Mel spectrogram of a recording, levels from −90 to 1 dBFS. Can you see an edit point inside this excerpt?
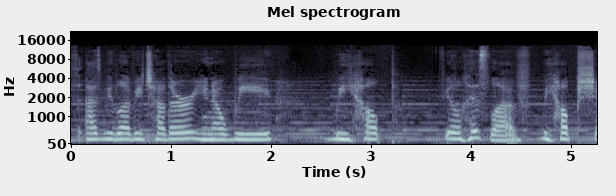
no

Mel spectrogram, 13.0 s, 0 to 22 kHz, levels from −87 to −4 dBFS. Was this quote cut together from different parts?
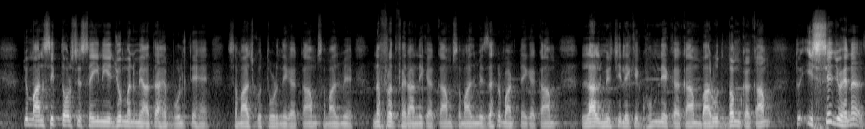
no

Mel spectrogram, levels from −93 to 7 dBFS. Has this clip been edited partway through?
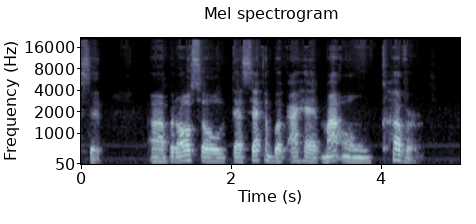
yes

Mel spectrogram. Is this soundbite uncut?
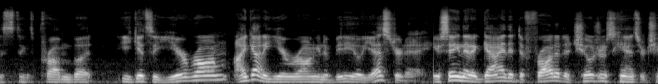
no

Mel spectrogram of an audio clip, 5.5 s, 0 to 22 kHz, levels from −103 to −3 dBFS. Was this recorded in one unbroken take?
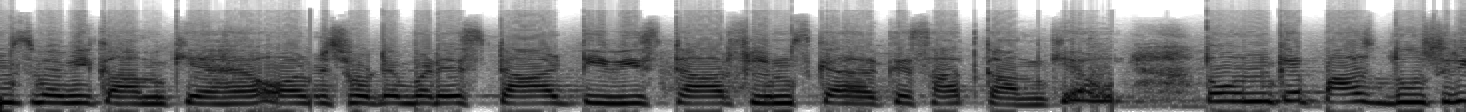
no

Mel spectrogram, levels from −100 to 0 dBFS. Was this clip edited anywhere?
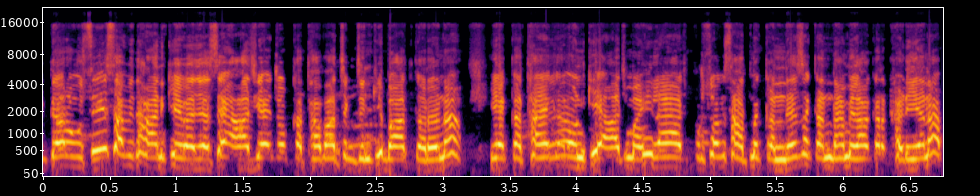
yes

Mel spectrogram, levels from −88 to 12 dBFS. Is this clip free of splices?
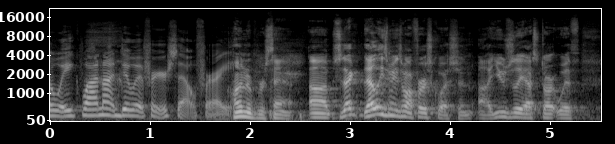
yes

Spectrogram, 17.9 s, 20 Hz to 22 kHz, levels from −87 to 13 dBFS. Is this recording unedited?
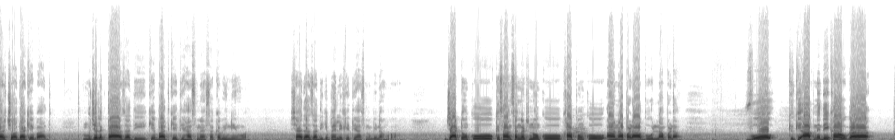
yes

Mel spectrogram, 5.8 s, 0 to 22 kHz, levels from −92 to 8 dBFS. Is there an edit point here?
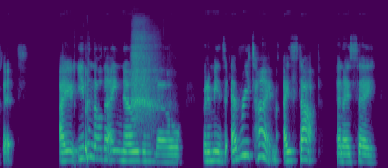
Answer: yes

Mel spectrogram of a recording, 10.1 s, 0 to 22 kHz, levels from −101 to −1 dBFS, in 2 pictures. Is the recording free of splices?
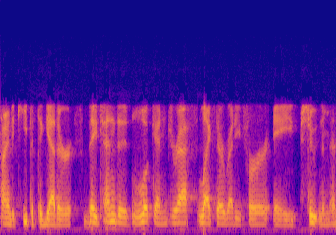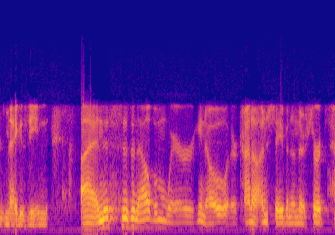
no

